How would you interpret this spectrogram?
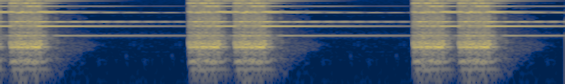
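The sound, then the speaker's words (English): An old-style telephone bell rings loudly: one short burst, then two double rings in a steady pattern, with brief silences between them and no voices. “So I'm going to insert phone ringing right here.”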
